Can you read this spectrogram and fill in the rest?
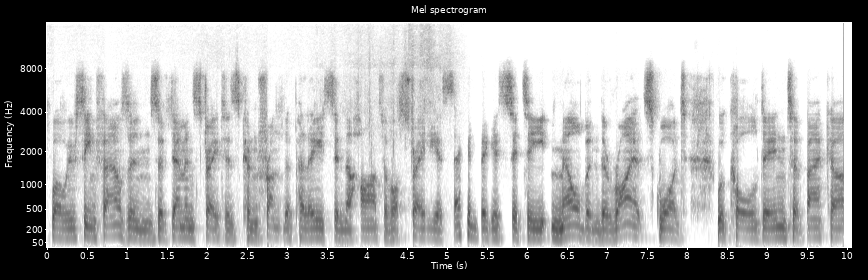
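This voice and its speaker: A man's voice: on the low side, steady tone, measured pace, low-quality recording. A man giving a broadcast news report as a correspondent.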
